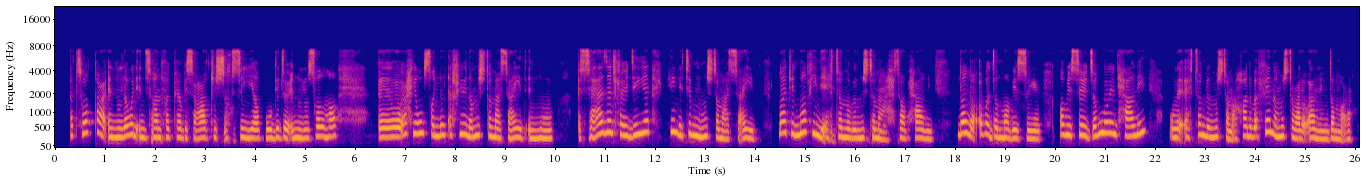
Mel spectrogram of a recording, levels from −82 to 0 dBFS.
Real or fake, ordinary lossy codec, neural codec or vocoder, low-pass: fake; none; autoencoder, 22.05 kHz, a latent of 192 numbers a frame, VITS, trained on one speaker; 7.2 kHz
